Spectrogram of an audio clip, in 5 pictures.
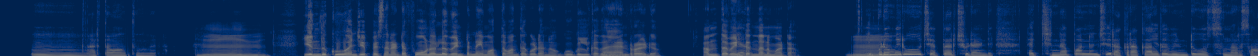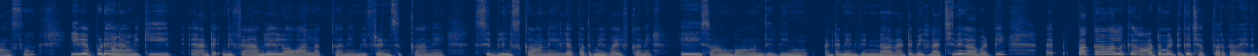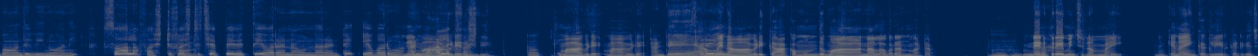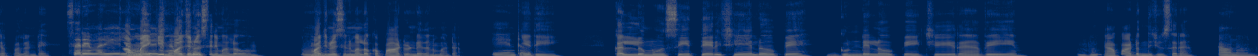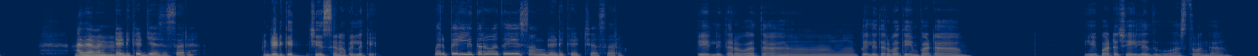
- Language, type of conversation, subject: Telugu, podcast, కొత్త పాటలను సాధారణంగా మీరు ఎక్కడి నుంచి కనుగొంటారు?
- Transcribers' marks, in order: other background noise; in English: "గూగుల్"; tapping; in English: "లైక్"; in English: "ఫ్యామిలీలో"; in English: "ఫ్రెండ్స్‌కి"; in English: "సిబ్లింగ్స్"; in English: "వైఫ్"; in English: "సాంగ్"; in English: "ఆటోమేటిక్‌గా"; in English: "సో"; in English: "ఫస్ట్ ఫస్ట్"; in English: "అండ్"; in English: "ఫస్ట్"; in English: "క్లియర్ కట్‌గా"; in English: "లవ్"; singing: "కళ్ళు మూసి తెరిచే లోపే గుండెలోపే చేరావే"; in English: "డెడికేట్"; in English: "డెడికేట్"; in English: "సాంగ్ డెడికేట్"; drawn out: "తర్వాతా"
